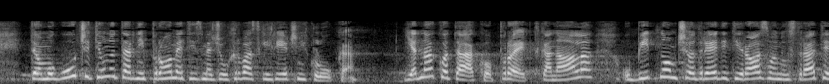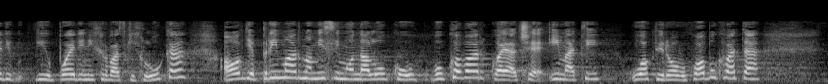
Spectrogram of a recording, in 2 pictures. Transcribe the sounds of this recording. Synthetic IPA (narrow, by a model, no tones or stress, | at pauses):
t̪e̞o̞mo̞ɡut͡ʃit̪iunut̪aɾɲipɾo̞ːme̞t̪izme̞d͡ʑuxr̩ʋaːt̪skixɾʲje̞t͡ʃnixlˠuːka̰ | je̞d̪nako̞t̪ako̞pɾo̞je̞kt̪kanaːlaubit̪no̞mt͡ɕe̞o̞d̪ɾe̞ːd̪it̪iɾaːzʋo̞jnust̪ɾat̪eɡiɡijupo̞je̞d̪inixxɾrʋaːt̪skixlˠuːka | a̰o̞ːʋd̪je̞pɾimaɾno̞mislimo̞nalˠuːkuʋuko̞ʋaɾko̞jat͡ɕe̞ʔimat̪i | uo̞kʋiɾuo̞ʋixo̞buxʋat̪a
